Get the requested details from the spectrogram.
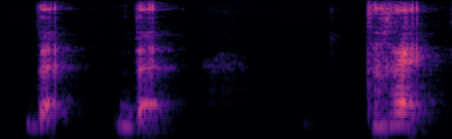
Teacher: as soon as the tip of the tongue goes down, the back of the tongue goes up towards the uvula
